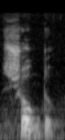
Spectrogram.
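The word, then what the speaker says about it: Tshogdu: उसके बाद भूटान शोगडू, इसका जो प्रोनाउंसिएशन होता है वो शोगडू, ओके।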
